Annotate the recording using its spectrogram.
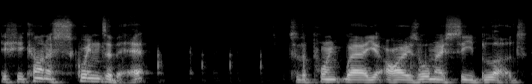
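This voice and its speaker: Male streamer, fairly low voice, casual commentary, dry humour, hesitant rambling delivery. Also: a little slow, slight background noise. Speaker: livestream host commenting on a car auction.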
